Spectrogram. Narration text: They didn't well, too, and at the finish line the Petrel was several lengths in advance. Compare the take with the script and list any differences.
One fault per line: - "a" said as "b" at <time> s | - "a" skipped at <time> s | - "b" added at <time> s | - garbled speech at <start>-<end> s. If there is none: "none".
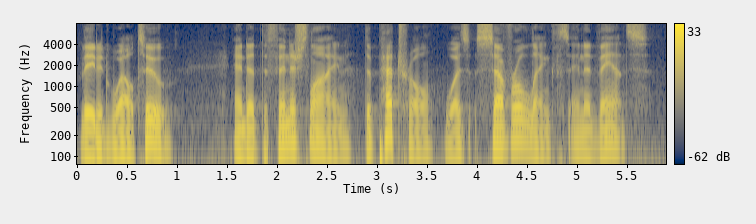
- "didn't" said as "did" at 0.2 s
